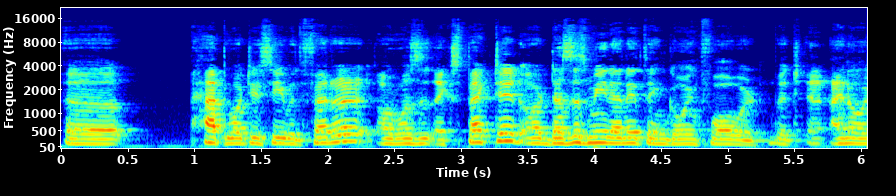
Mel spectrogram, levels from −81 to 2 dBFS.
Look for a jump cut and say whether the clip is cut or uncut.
cut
